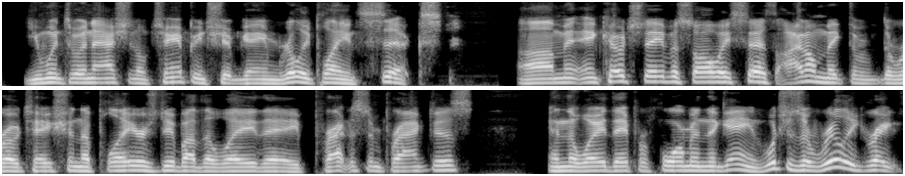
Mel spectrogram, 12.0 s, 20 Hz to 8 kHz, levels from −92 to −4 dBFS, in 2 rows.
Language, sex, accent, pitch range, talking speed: English, male, American, 140-170 Hz, 225 wpm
